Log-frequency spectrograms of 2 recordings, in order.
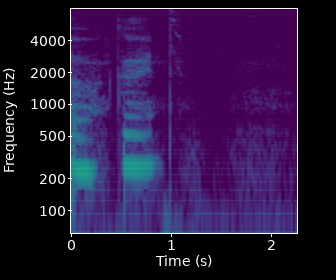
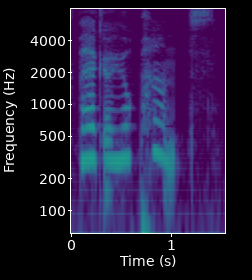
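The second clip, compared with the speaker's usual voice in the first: normal talking voice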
